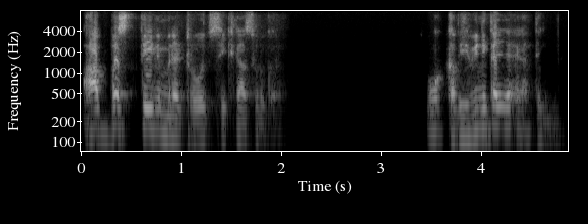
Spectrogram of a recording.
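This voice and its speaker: A man's voice: medium pitch, normal speed, warm tone, breathy edge, no room sound. Male spiritual teacher, coaxing conversational discourse, repeats himself for emphasis; dry, dull recording.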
